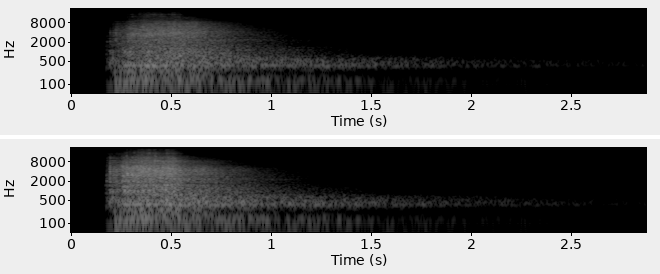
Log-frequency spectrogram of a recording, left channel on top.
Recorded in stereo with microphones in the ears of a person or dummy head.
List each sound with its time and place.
0.2 s tearing paper: 75° right (ahead or behind), 6.5 m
